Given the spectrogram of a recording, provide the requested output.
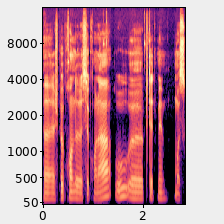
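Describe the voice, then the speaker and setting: Delivered at a fairly quick pace, the speech comes through a very clean recording that is dry and close, with no echo and a silent background. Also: man. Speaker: go teacher commenting a student's game. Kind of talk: game review commentary. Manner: fast; hesitant, many fillers.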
